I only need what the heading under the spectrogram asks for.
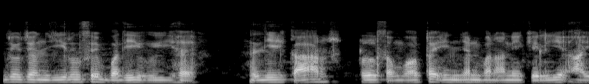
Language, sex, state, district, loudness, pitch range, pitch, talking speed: Hindi, male, Uttar Pradesh, Gorakhpur, -19 LUFS, 100-110 Hz, 105 Hz, 160 wpm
